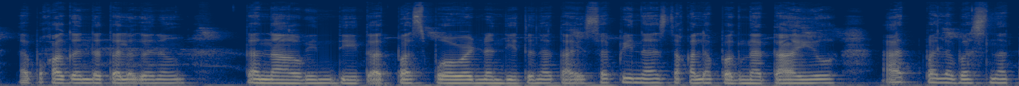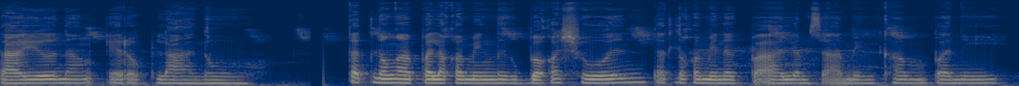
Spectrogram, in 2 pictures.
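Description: The background is silent and the recording very clean. Her pace, as a woman speaking, is fairly slow. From Philippines. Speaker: vlogger, overseas Filipino worker. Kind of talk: travel vlog voiceover.

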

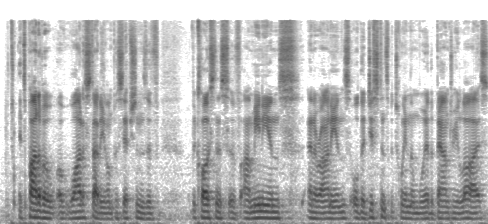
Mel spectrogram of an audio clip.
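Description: With an Australian accent, a man talks very fast in a fairly low, monotone, flat voice. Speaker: academic researcher; conference presenter. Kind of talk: conference presentation. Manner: halting, many fillers. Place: hall. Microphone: podium.

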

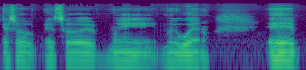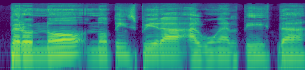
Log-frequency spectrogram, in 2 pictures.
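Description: A man with a dark, mellow tone, a very slow pace, ordinary pitch variation and big swings in loudness, in a dry sound with no echo and a quiet background. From Puerto Rico. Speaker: interview show host. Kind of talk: interview. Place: home room. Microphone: studio mic.

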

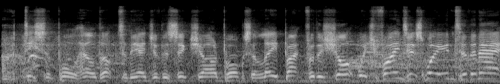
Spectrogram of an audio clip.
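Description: Talking very fast with hardly any pauses, a man uses a high voice and lively intonation. Noticeable background noise can be heard. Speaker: football commentator. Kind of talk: live match commentary over highlights. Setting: highlights video with stadium commentary.

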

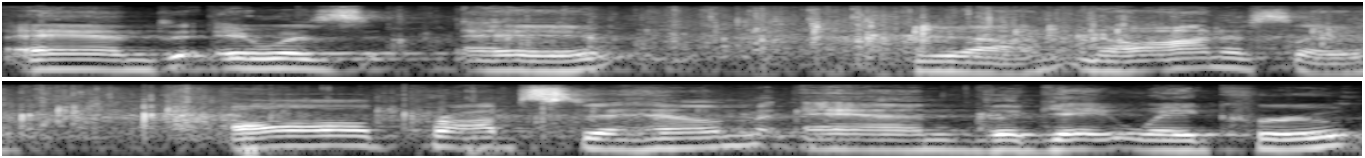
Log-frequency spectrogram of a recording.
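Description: There is noticeable background noise. A man with an American accent speaks at a very slow pace. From US West, northeastern Nevada. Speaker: university student. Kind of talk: speech at a conference luncheon. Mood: warm, grateful. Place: hall. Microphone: podium.

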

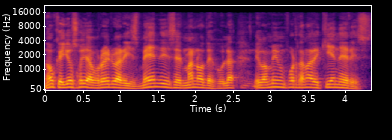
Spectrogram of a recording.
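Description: A man's medium-pitched voice, with ordinary pitch variation, comes through a very clean recording against a silent background. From Mexico. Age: 60s. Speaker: interview guest, ex-prisoner. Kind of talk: interview, personal storytelling.

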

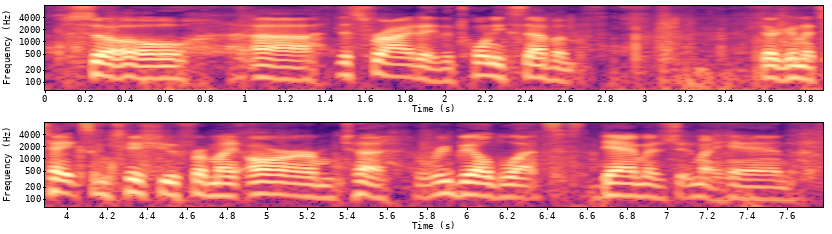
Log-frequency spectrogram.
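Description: A man speaks at a fairly slow pace. Light background noise is present. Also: dry sound with no echo. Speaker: outdoor vlogger. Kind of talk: casual vlog chat. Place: forest. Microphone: phone near.

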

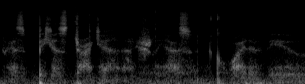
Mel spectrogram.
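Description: A woman whispers at a fairly slow pace. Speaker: ASMR creator. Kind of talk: ASMR whispered show-and-tell. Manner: whispered, soft-spoken. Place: home room.

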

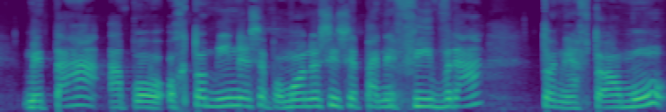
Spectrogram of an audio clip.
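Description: Against a quiet background, a woman is talking. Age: 60s. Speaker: psychologist and author; guest. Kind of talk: TV interview. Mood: warm, smiling. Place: studio. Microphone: lapel.

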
